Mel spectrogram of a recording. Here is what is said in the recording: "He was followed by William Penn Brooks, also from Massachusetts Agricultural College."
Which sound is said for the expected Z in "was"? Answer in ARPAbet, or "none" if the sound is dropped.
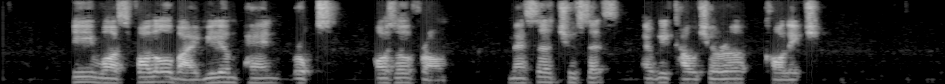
S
